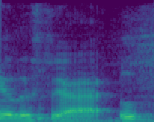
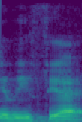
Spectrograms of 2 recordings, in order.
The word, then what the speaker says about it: Allecia: my name is alyssia said my name wrong one more time hi everybody my name is alicia and i have bipolar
